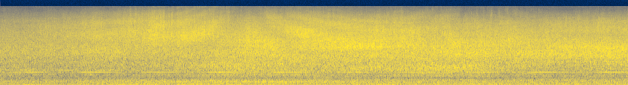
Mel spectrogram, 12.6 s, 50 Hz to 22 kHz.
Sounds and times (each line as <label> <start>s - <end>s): Train Passing By 0.0s - 12.5s
sound signal of the barrier 0.1s - 12.5s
